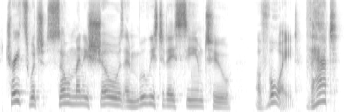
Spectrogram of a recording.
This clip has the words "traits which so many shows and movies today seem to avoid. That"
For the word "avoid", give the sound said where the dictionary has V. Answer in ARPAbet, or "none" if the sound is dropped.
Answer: V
